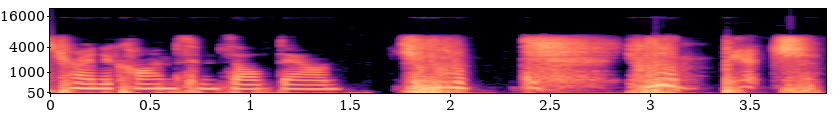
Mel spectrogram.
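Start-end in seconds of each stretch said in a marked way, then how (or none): 1.7-3.8 angry outburst. A narrator's reading. Lucius lashing out at her in a raised snarl. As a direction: spit the insult. Lucius erupting after slap.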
